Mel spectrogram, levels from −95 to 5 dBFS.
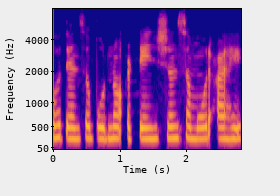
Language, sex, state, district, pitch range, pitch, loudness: Marathi, female, Maharashtra, Dhule, 235-245 Hz, 240 Hz, -17 LUFS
